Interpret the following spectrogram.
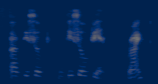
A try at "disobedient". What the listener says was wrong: Disobedient. Yeah, it's a little bit longer.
